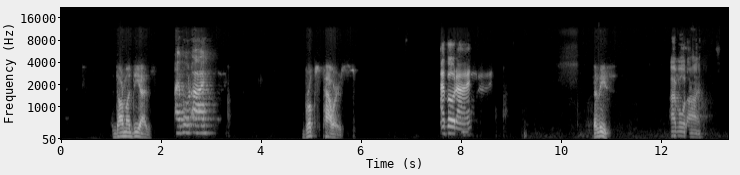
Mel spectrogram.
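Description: A middle-aged man speaks briefly over an online call.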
